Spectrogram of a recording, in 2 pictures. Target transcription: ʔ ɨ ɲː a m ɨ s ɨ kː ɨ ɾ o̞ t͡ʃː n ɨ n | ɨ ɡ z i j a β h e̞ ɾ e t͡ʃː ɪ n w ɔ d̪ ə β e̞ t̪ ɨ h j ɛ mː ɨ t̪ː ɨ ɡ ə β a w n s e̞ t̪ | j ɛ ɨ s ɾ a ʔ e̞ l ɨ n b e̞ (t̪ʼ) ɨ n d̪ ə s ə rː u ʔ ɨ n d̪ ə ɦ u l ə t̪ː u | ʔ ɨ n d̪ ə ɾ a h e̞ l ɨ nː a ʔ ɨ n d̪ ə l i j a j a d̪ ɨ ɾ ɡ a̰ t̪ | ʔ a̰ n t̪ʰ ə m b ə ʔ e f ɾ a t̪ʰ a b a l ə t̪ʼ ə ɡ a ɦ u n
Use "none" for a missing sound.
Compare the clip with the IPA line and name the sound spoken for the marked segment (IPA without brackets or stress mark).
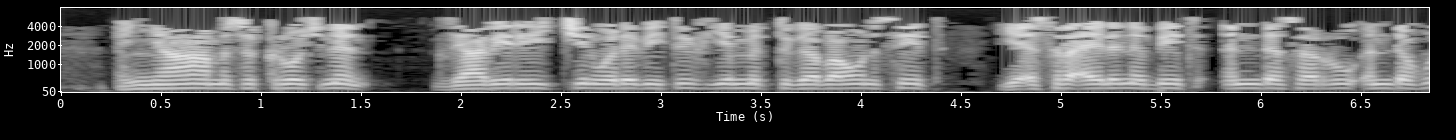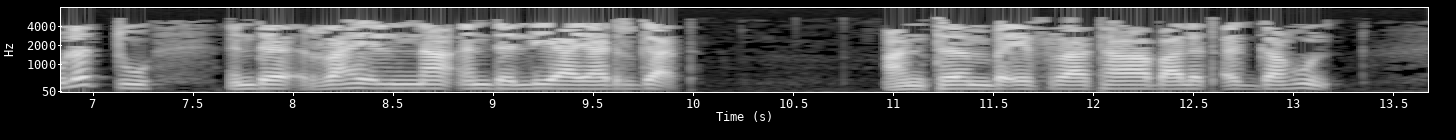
t̪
